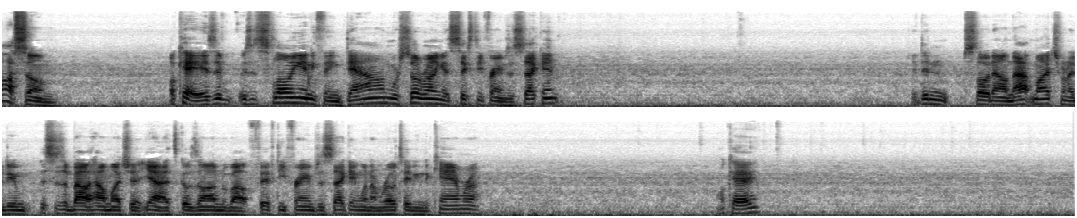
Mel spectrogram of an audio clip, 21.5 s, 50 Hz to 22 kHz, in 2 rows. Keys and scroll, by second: 0.4 typing, 4.7 typing, 7.2 e, 8.8 e, 11.0-11.5 typing, 13.6-18.8 typing.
